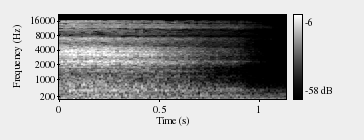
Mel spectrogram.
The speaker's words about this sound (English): And breathing meditation is plugging one nostril and breathing in through the other one and then breathing out through that same one that we breathed into.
